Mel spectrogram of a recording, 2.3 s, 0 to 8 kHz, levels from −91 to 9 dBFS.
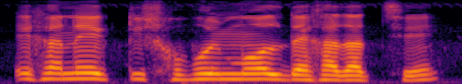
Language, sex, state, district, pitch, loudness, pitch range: Bengali, male, West Bengal, Cooch Behar, 190 Hz, -16 LUFS, 170-195 Hz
